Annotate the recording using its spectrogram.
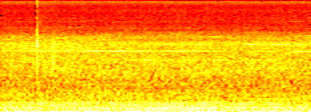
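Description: Steady low rumble of background noise, with one faint short tick about a quarter of a second in.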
